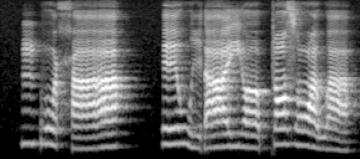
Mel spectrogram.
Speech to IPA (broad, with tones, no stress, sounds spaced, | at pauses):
m b o˦˨ ħ aː˨˦ | e˦ w i˨ ɾ aː˦ j ʌː˦˨ p i˦ zˤ o˦˨ ə̯ w a˨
